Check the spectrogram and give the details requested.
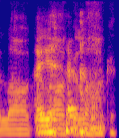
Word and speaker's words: Lage: Former Benfica boss Bruno Lage. We had this before. Oh, Lage. I'd say Lage or Lage. But for the fans, it'll be Lager, because they want to sing that Born Slippy song, Lager.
